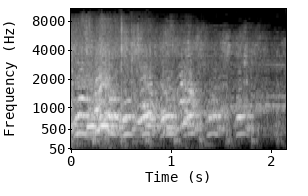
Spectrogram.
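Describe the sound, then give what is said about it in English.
A large harnessed sled dog on a forest trail barks and yelps in a rapid, continuous string of loud, tonal yips with a whining edge. “Since they were following a broken trail, King had been harnessed, and the great dog set a fast pace.”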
